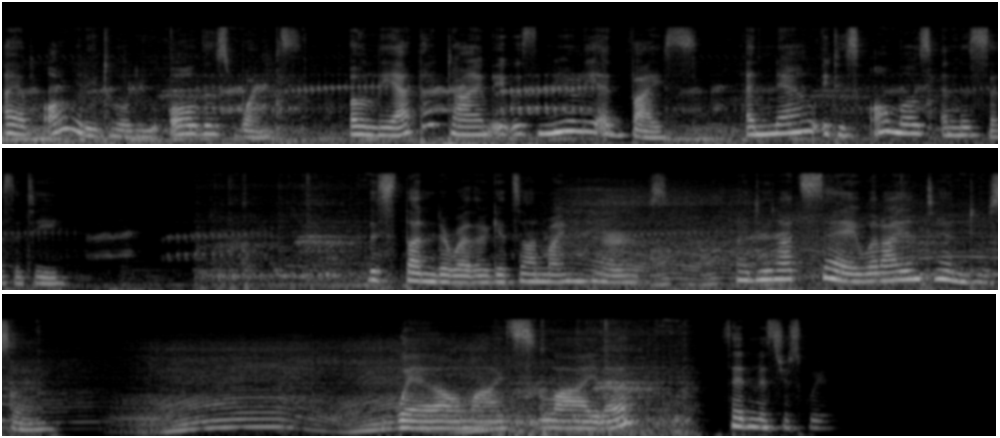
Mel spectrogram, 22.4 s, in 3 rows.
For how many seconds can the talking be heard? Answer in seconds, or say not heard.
16 s.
